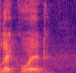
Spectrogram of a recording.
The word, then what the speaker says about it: Liqwyd: Shout out to artist called Liquid. It's pronounced, or not pronounced, but it's spelled L-I-Q-W-Y-D, and the track name is Sweet.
